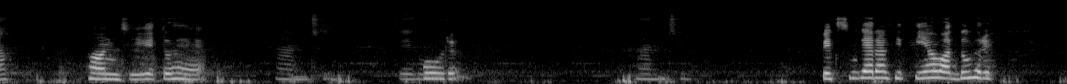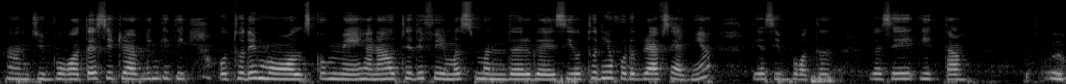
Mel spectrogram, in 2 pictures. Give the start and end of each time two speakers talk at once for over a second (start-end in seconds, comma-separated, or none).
none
